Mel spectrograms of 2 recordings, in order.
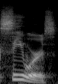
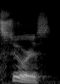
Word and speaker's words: Sewers: Greg Sewers, not Sewers. We're going to pronounce his name right.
